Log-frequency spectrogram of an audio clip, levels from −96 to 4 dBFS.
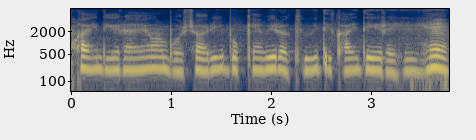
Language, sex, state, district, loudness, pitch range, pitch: Hindi, female, Bihar, Darbhanga, -21 LUFS, 195-210 Hz, 200 Hz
